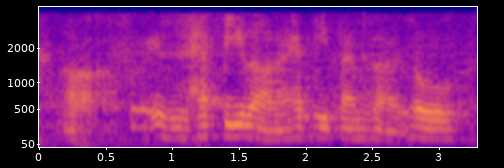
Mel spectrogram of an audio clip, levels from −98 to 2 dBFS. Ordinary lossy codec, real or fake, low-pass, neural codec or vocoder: AAC, 16 kbps; fake; 3.6 kHz; codec, 16 kHz in and 24 kHz out, 1.1 kbps, FireRedTTS-2 codec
